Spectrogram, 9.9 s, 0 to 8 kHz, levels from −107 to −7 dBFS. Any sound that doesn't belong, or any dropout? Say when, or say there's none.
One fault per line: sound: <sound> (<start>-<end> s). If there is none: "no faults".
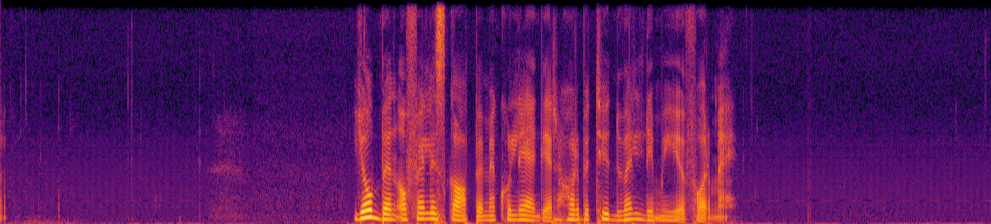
no faults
